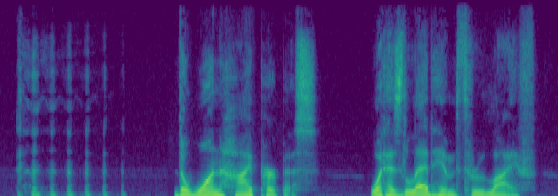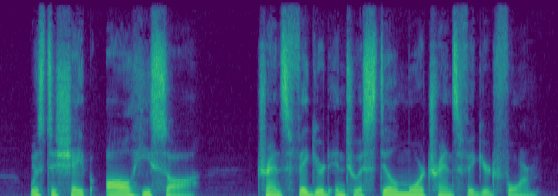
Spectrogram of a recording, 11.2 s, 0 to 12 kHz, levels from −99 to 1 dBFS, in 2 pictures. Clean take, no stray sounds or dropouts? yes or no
no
